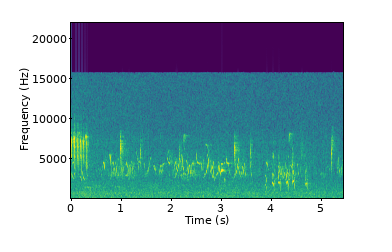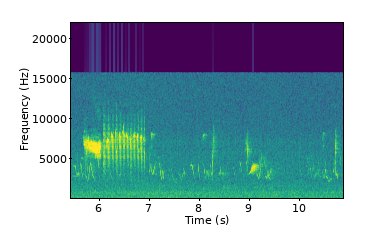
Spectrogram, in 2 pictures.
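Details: Blue-winged Warbler in Pennsylvania thickets of Westmoreland County, by the Conemaugh River; one loud high buzzy note lasting about a second stands out midway amid a busy chorus of short chirps and trills from other birds.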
